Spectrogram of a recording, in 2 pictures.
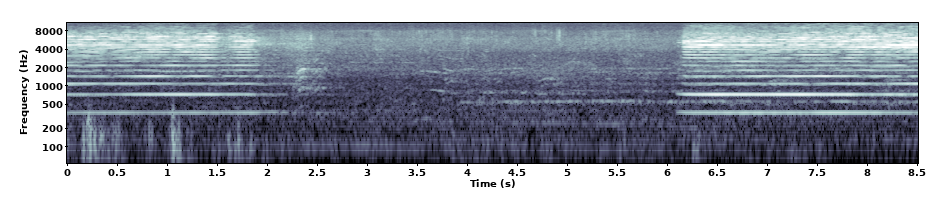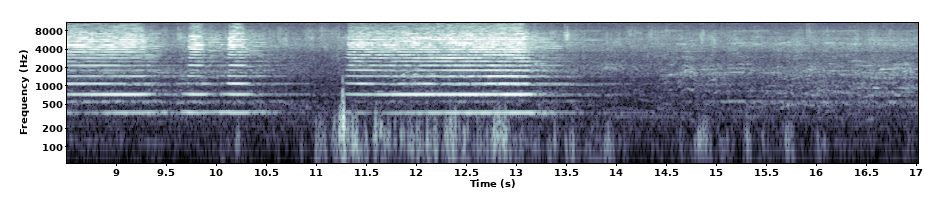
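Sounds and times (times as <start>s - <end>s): locomotive horn blasts: 0.0s - 2.3s, 6.1s - 14.2s.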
